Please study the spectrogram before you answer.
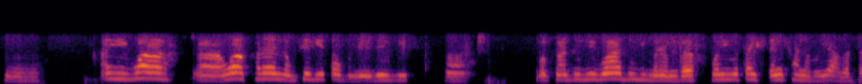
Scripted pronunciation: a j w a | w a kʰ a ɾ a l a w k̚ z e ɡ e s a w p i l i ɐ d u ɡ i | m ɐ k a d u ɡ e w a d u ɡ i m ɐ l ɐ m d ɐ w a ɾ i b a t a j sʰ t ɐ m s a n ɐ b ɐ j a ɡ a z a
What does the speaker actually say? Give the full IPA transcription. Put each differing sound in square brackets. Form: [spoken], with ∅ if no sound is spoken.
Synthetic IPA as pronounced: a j w a | w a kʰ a ɾ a l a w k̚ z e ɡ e [t] a w [b] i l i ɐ d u ɡ i | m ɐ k a d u ɡ [i] w a d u ɡ i m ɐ [ɾ] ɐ m d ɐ w a ɾ i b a t a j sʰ t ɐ [ŋ] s a n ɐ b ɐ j a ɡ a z a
